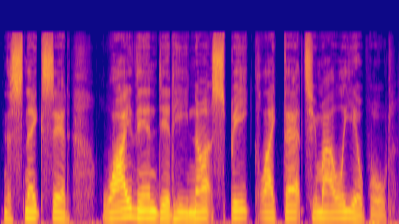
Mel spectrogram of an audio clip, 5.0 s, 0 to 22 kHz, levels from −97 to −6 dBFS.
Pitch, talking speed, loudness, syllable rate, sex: 120 Hz, 180 wpm, -17 LUFS, 3.8 syllables/s, male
